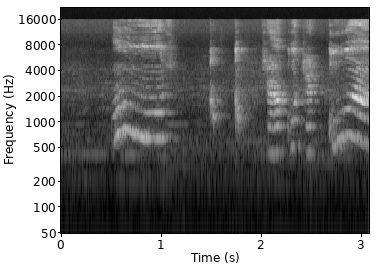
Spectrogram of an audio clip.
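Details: Talking African grey parrot producing rapid voice-like sounds: a long falling whistled note, then a string of short clipped syllables, and finally a rising, bright whistle, all indoors with a low background hum.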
